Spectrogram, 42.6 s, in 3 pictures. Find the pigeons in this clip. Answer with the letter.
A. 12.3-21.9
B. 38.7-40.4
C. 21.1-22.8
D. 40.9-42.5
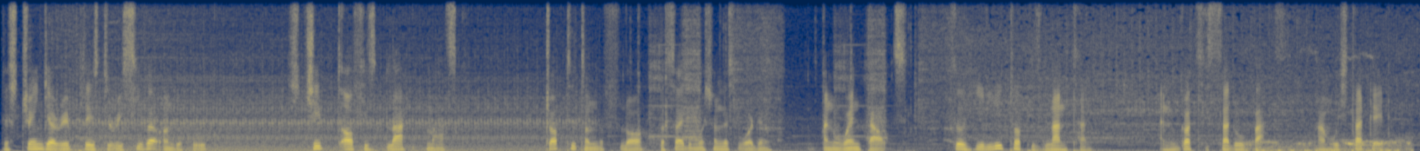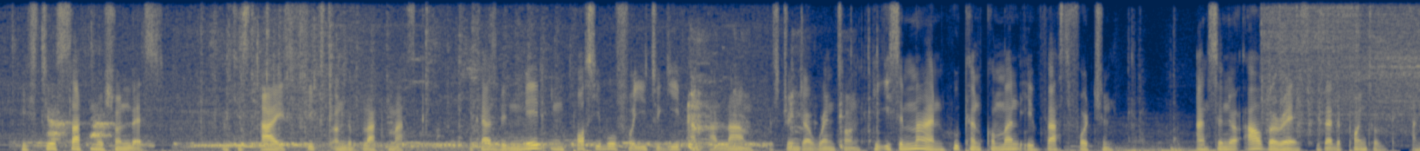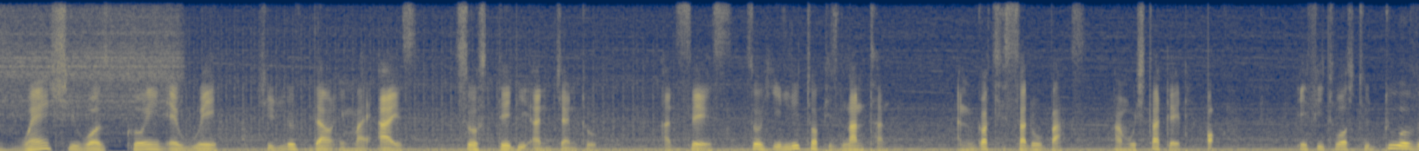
A.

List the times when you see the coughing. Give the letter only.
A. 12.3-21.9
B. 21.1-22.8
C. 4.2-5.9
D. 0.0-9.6
B.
